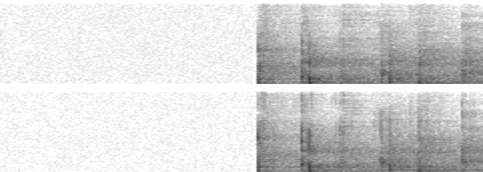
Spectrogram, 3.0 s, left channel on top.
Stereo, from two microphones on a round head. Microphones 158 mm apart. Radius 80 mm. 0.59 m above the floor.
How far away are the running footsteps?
About 1.0 m.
